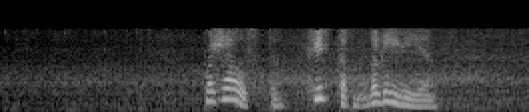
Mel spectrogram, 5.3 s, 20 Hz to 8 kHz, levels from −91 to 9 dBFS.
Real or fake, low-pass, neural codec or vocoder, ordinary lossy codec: fake; 7.2 kHz; vocoder, 44.1 kHz, 128 mel bands, Pupu-Vocoder; AAC, 16 kbps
